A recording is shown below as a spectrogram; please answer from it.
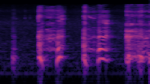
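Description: A woman coughing several times in quick succession, short hoarse coughs clearing her throat, the last running into a falling voiced sound near the end.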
